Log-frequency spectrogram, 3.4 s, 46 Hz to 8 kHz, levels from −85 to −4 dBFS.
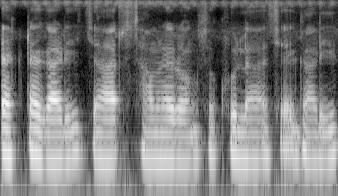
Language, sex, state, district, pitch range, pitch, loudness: Bengali, male, West Bengal, Paschim Medinipur, 115-135 Hz, 120 Hz, -18 LUFS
